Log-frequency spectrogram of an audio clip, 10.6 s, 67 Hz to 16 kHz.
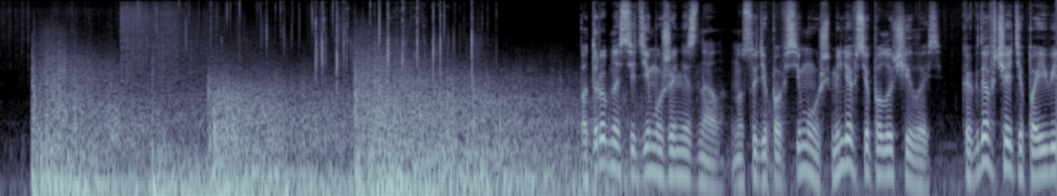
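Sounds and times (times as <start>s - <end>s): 
explosion blowing up a farm in Minecraft: 0.4s - 6.9s
speech: 5.9s - 10.5s.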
